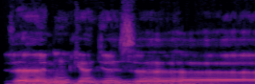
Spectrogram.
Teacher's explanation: Ya, za-nya dipanjangkan di sini. Mad wajib muttasil.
